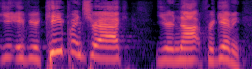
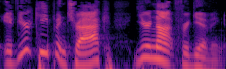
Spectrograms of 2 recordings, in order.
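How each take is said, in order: First: Louder, driving repeat of the point; loud emphatic repeat. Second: Said in the usual way. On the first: Real, not acted. Preacher repeating to his church, now loud. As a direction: punch it out at full force.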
